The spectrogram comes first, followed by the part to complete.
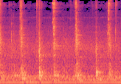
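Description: Wooden blocks and a bent steel tractor hood clicking and creaking under the load of a shop press as the hood is pressed back straight. There are about four short, sharp clicks in two seconds.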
